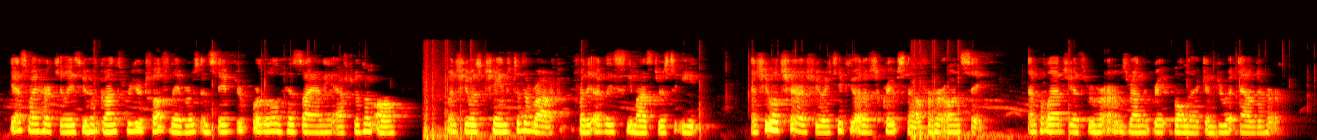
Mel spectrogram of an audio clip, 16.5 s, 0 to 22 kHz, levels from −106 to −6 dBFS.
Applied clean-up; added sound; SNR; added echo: classical method WPE with log-MMSE.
